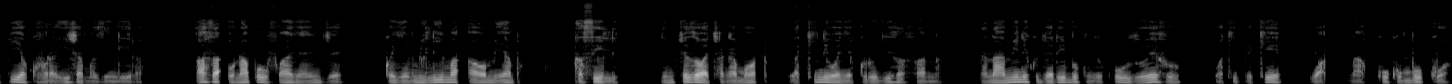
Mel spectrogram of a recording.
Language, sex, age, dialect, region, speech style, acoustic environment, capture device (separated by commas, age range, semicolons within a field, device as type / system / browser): Swahili, male, 18-24, Kenya - Mombasa, Kenya, focused, silence, mobile / Linux / Chrome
